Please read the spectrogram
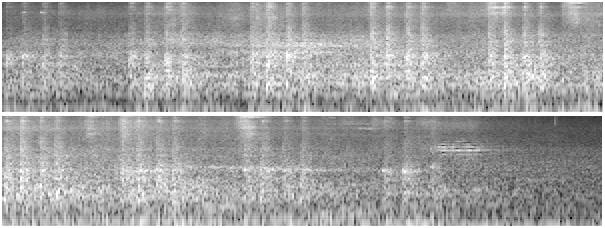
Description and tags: City Subway Pass Train
by, city, field-recording, new-york, nyc, passing, station, subway, train, underground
